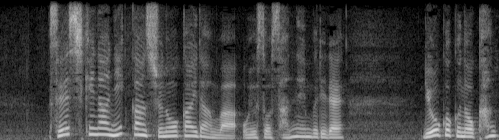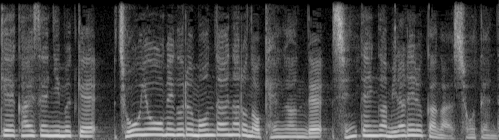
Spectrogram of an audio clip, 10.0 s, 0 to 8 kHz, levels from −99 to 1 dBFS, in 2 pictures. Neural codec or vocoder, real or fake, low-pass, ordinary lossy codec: none; real; none; none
